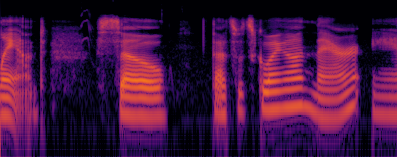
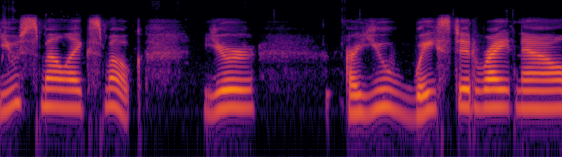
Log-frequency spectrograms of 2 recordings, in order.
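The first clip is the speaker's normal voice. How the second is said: put-on scolding yell with pitch raised; 5 semitones higher than usual. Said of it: "I'm gonna yell at my son now".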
